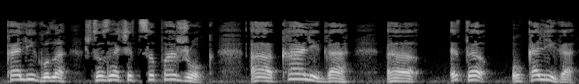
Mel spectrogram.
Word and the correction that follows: калига: простите, оговорился, у римлян не надо говорить на первый слог ударение. Калига это обувь легионера.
